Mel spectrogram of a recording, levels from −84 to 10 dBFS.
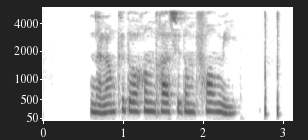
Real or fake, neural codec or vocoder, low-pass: real; none; 5.4 kHz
